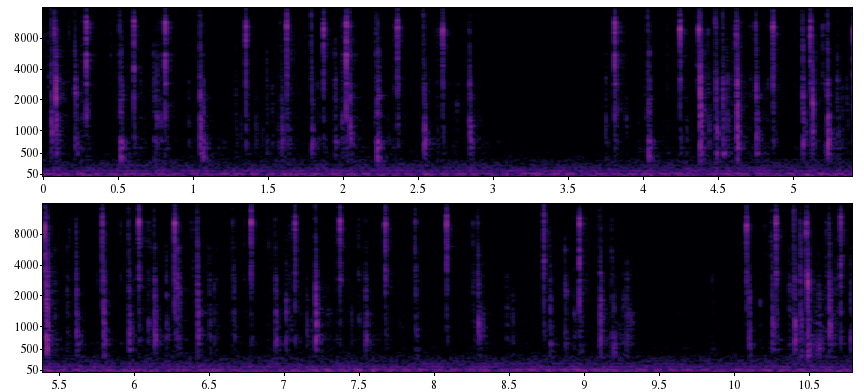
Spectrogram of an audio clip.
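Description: Fingertips and long nails type on a full pink, grey and white mechanical keyboard with round plastic keycaps and a hollow plastic case. Rapid, bright, clacky keystrokes come in steady bursts with a brief pause around the third second, over a faint low background hum. Each click is sharp and dies almost instantly.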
